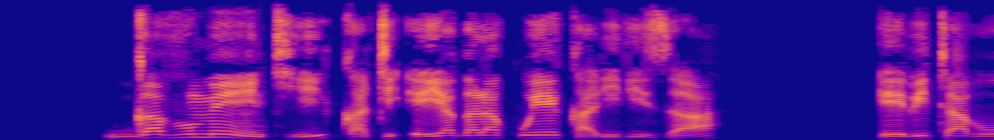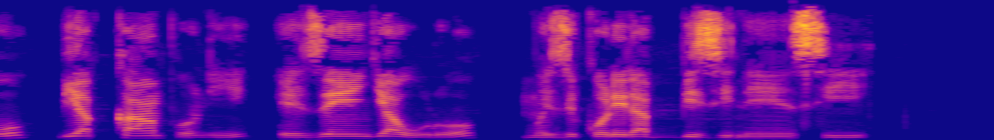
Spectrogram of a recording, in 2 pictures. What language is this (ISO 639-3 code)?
lug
